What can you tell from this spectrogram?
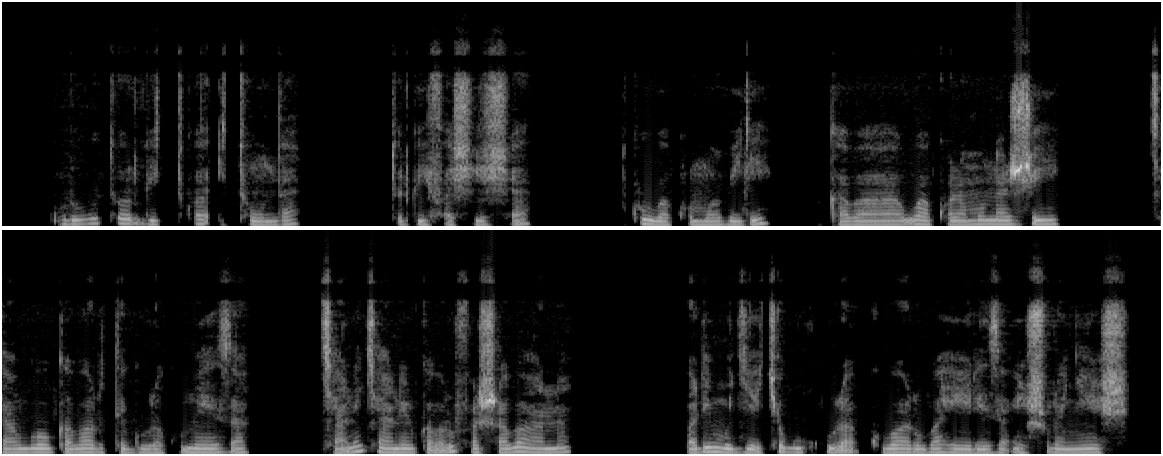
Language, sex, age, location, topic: Kinyarwanda, female, 36-49, Kigali, agriculture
